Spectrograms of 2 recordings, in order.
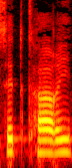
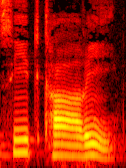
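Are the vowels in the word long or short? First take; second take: short; long. First: The vowels in the word are short. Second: The vowels in the word are long. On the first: The speaker calls it wrong. "Also es ist nicht Siddhkari" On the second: The speaker calls it right. "alle drei Vokale lang"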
